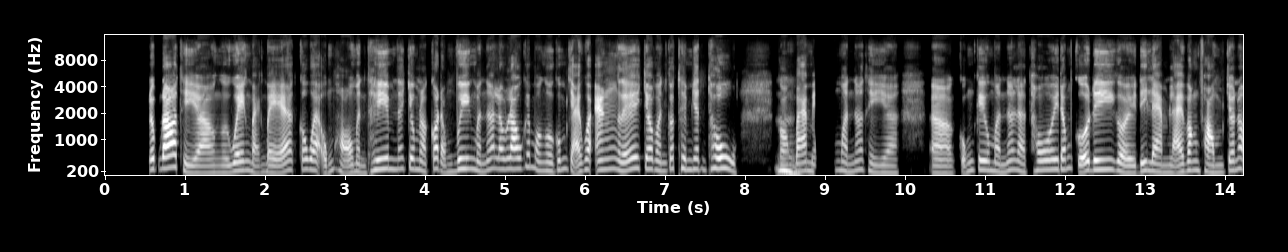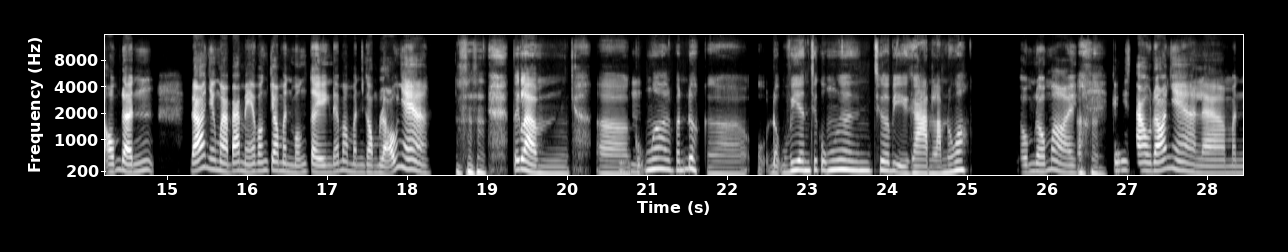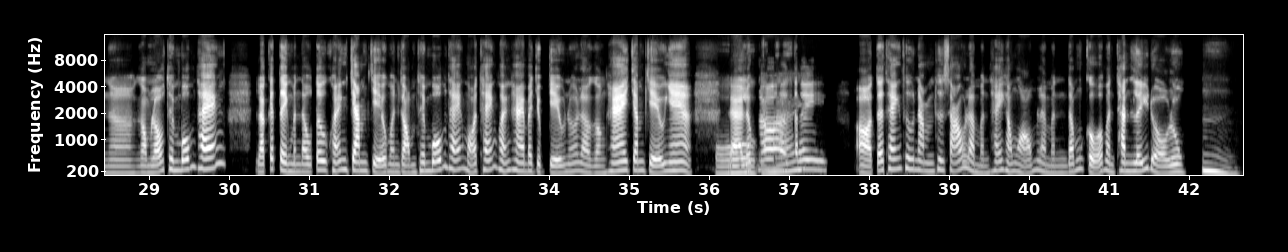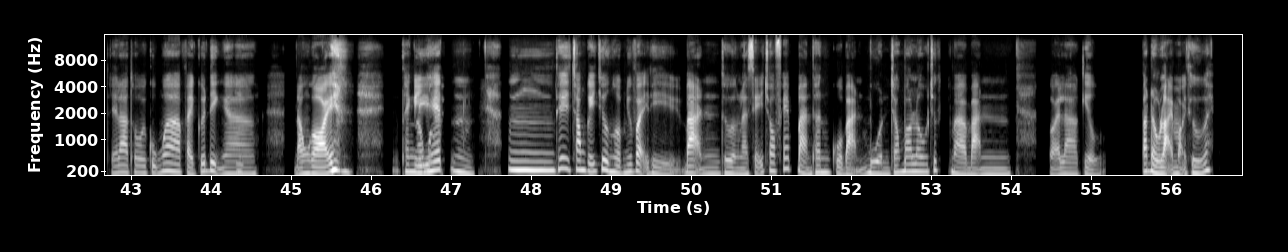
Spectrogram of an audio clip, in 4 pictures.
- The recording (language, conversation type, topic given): Vietnamese, podcast, Khi thất bại, bạn thường làm gì trước tiên để lấy lại tinh thần?
- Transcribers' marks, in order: other background noise; laugh; tapping; laughing while speaking: "Ờ"; chuckle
